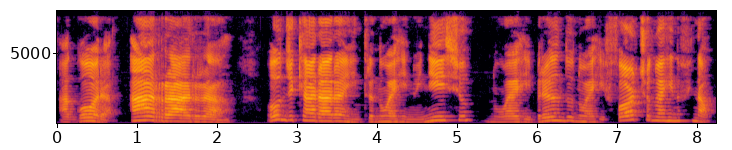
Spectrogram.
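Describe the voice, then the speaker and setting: A Brazilian woman teacher speaks unhurriedly to small children, stretching each word she dictates. Her voice is bright and fairly high. The recording sounds a little dull and lo-fi. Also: expressive. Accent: Brazilian Portuguese. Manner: slow, drawn-out word-by-word dictation to young pupils. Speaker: primary school teacher. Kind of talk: recorded remote lesson for children.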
